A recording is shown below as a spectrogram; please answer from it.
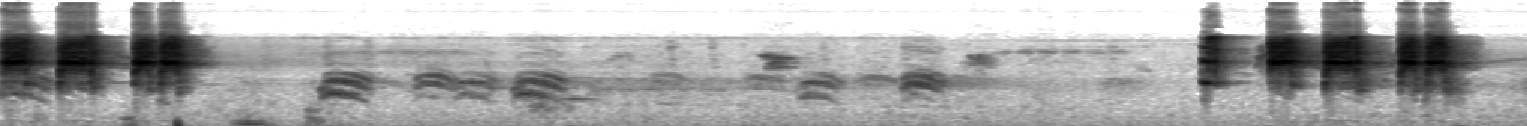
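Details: Black francolin of the Sindhi type in a mix of calls: a loud, harsh, grating burst of three rapid notes, then faint softer scratchy notes for several seconds, then a second loud harsh series of four notes.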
